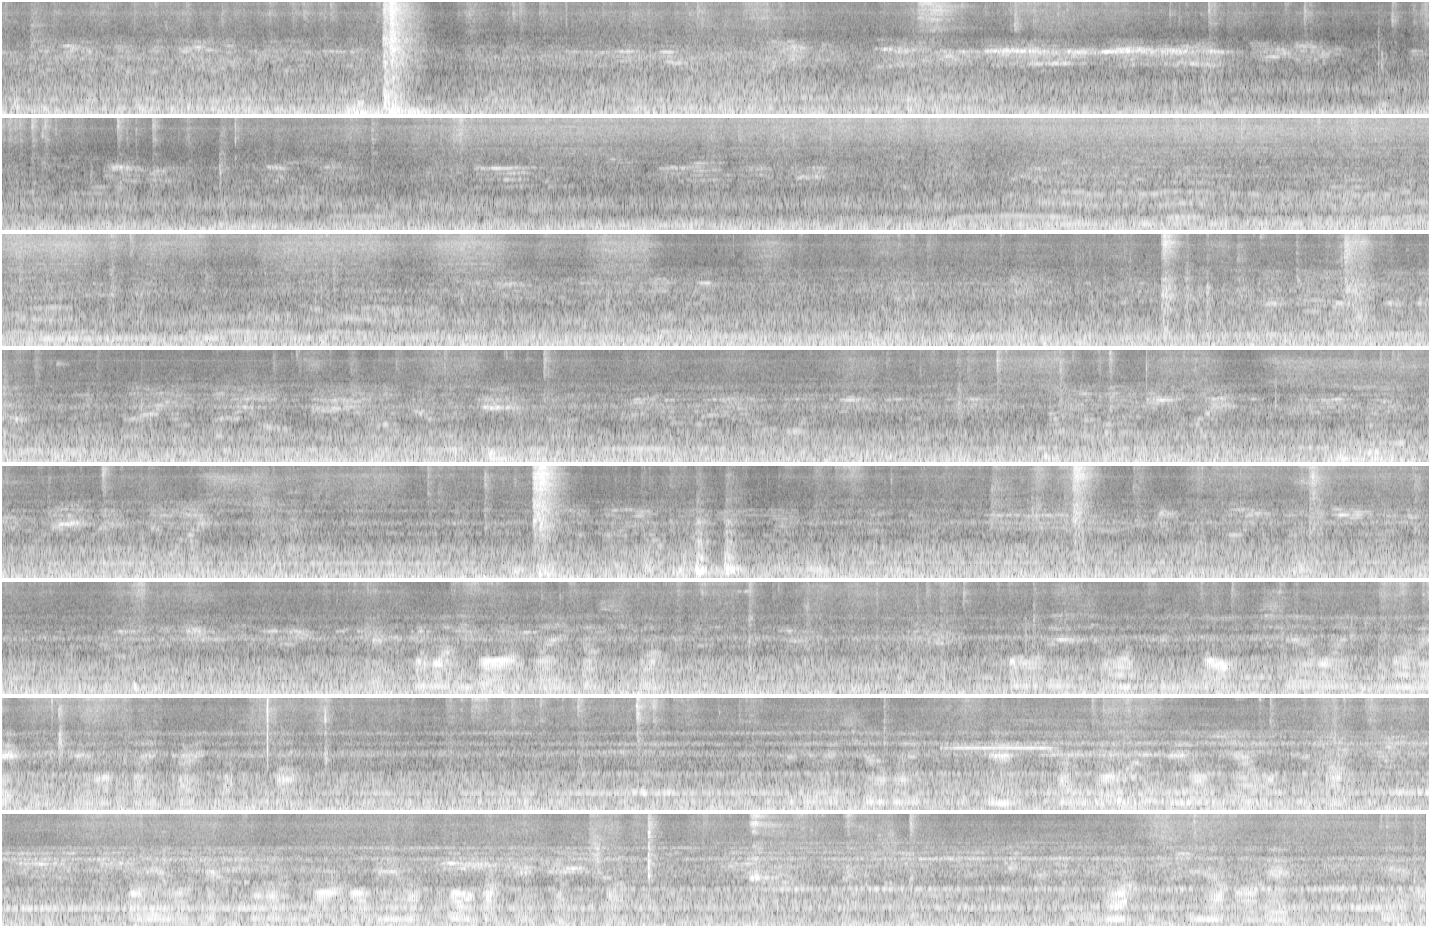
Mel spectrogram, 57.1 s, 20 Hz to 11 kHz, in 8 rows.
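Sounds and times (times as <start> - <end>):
wheels rumbling on rail: 0.0 - 57.0.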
